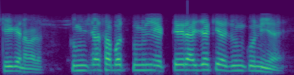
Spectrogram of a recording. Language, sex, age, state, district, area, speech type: Marathi, male, 18-30, Maharashtra, Nagpur, urban, conversation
